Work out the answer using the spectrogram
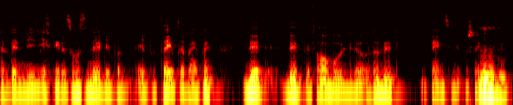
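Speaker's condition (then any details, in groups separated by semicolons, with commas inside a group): Cerebral palsy; wheelchair user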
